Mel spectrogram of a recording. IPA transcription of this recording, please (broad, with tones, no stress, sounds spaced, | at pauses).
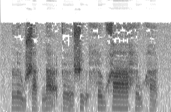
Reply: l ə˧˩ w s a˨˩ t̚ n a̰ː˧˨ k əː˧˩ s ɨ̰˧˨ ə̯ h ə˧ w x aː˧ h ə˨˦ w h a˨˩ k̚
